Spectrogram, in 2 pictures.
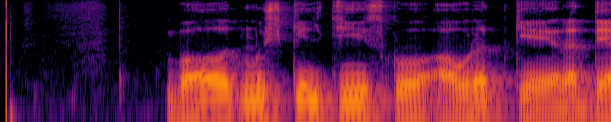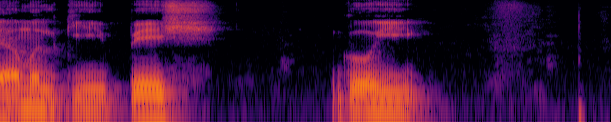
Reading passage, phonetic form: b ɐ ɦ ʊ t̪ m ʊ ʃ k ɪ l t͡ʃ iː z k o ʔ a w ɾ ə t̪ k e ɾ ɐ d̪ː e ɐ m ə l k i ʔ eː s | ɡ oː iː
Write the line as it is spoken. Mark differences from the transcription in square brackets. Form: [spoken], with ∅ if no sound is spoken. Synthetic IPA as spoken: b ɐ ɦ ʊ t̪ m ʊ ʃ k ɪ l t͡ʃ iː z k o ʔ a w ɾ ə t̪ k e ɾ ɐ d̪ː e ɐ m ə l k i [p] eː [ʃ] | ɡ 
